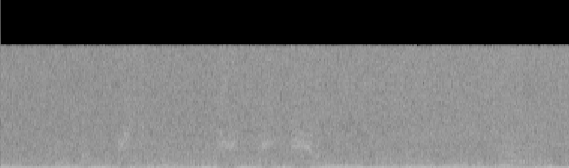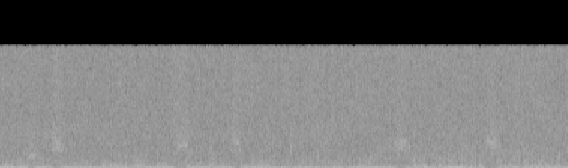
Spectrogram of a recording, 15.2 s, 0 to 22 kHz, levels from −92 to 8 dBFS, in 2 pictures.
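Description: The whole clip has a wrong sample width problem. You hear a wall of loud, harsh noise with the actual audio buried underneath, running at half speed, so everything sits an octave low. That pattern points to 32-bit float data being read back as 16-bit integers. Each real sample gets split into two bogus values, which doubles the sample count and halves the speed. Most of those values are just float bytes misread as integers, hence the noise.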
